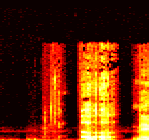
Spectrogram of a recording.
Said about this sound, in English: And you were giving me shit for coughing. That was just one belch.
